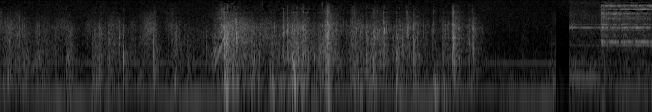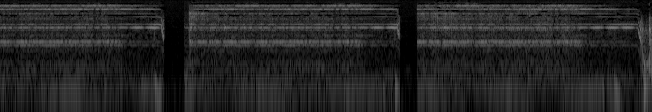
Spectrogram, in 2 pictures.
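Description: A telephone bell rings in three long, loud, shrill bursts separated by brief gaps, after several seconds of rustling, clattering movement and footsteps.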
